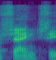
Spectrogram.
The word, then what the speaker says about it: Shang-Chi: Or Shang-Chi, if you want to pronounce it correctly.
